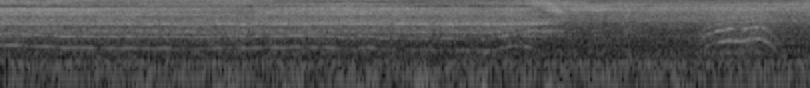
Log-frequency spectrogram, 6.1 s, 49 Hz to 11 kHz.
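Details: High-volume evacuation (HVE) dental suction running through the M7 swivel suction mirror in a product demonstration: steady loud hissing roar with a whining tone and brief gurgling changes; dental suction.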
